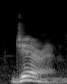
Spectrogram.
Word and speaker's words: Hjerim: Yeah, this is what because I don't know whether the H is silent or whether the J is silent. And I don't think I've ever heard anybody say the name of it. Hjerim, right, okay.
